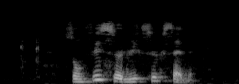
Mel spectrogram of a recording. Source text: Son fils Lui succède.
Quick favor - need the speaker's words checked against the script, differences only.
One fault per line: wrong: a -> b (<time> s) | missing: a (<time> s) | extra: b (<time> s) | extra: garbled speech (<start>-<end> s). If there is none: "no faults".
no faults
